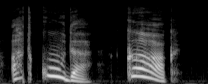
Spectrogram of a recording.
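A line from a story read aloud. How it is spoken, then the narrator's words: Loud shriek. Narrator (Russian): не менее громко визжу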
